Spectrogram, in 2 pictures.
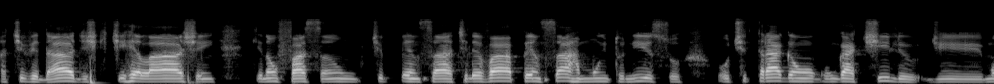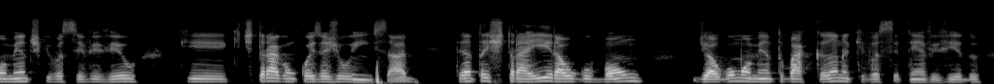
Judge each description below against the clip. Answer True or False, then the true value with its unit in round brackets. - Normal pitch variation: False (2.2 semitones)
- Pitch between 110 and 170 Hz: True (135 Hz)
